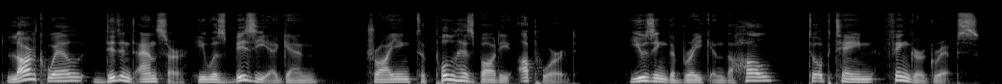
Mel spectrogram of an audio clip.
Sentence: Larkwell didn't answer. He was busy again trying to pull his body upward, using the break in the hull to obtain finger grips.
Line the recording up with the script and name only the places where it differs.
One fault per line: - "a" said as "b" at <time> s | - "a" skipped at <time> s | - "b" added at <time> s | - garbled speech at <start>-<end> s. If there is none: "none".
none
